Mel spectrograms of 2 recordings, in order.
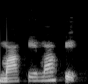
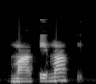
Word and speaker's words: Makemake: dwarf planets which are Ceres, Aries, Haumea, and Makemake. Please pay attention to their pronunciation. It's weird. It is Ceres, Aries, Haumea, and Makemake.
